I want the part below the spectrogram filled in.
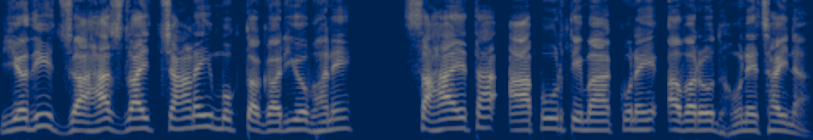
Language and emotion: Nepali, neutral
